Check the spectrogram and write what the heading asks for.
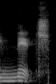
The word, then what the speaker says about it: niche: On the topic of pronunciation, it's so interesting Americans say niche because I would say niche.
